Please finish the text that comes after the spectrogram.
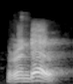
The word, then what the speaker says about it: Rondelle: name how's it going yes you're saying it correctly rondelle yes I'm here yeah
